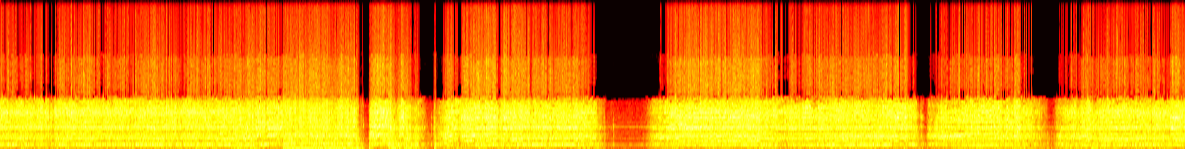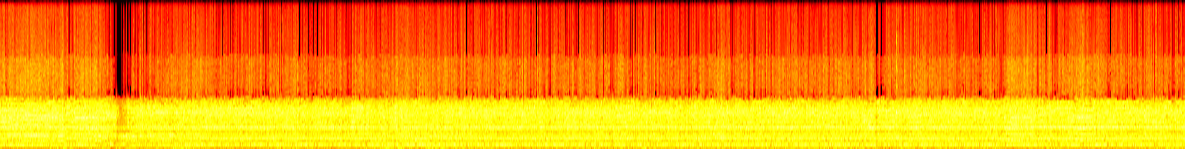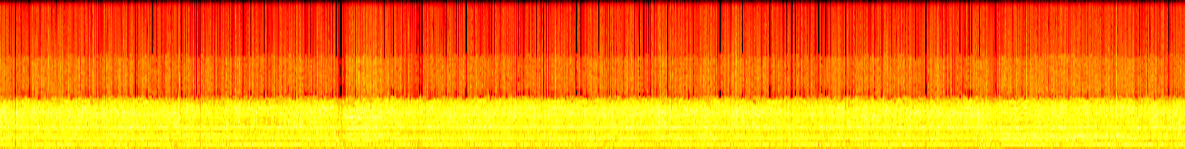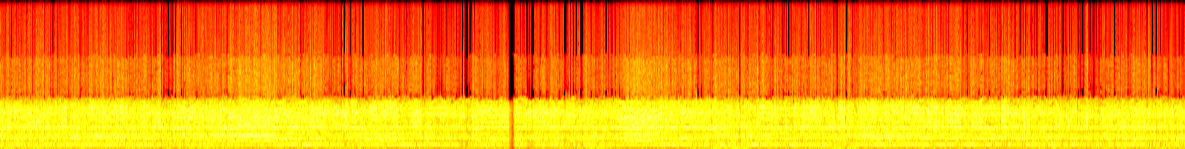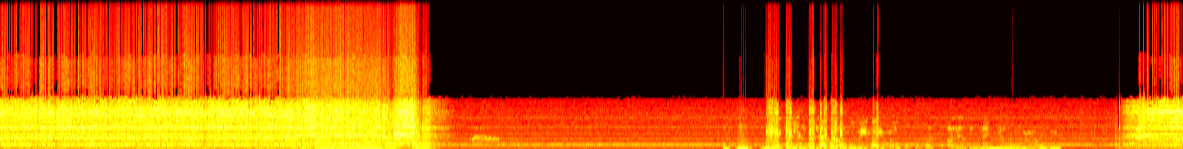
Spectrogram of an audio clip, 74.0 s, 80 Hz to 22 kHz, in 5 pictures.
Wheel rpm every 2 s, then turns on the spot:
230, 240, 220, 180, 160, 170, 130, 210, 180, 230, 240, 230, 240, 230, 230, 230, 230, 230, 230, 230, 230, 220, 220, 220, 220, 230, 220, 220, 230, 230, 230, 250, 70, 0, 0, 0, 40.
none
